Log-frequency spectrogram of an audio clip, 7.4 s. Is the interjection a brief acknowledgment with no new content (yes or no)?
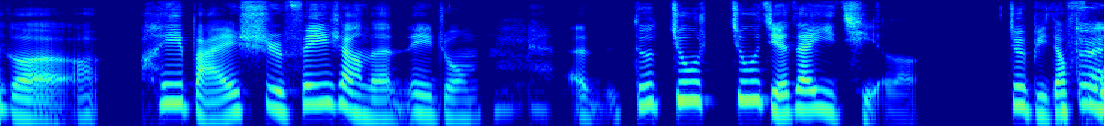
no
